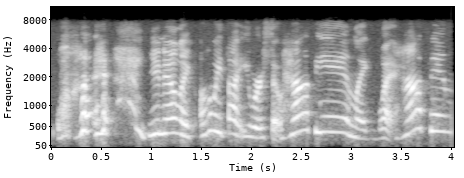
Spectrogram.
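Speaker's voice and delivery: imitating friends' high, startled surprise; lightly voiced shocked friends; mock shocked friends. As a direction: play the friends gasping in disbelief, pitch up. Friends react to her quitting.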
